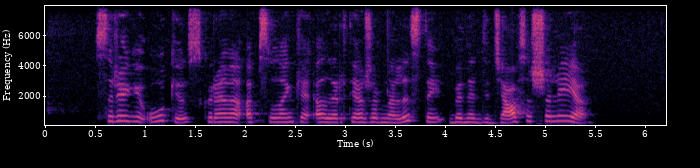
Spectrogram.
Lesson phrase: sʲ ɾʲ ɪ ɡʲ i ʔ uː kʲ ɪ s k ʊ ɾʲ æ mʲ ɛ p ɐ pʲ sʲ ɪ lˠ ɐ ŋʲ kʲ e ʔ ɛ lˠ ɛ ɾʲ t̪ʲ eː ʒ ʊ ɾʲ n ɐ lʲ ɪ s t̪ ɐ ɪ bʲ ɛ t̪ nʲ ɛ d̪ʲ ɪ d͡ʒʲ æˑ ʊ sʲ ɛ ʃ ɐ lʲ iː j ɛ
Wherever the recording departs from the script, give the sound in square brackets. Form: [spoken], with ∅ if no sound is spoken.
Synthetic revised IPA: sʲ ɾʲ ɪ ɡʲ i ʔ uː kʲ ɪ s k ʊ ɾʲ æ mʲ ɛ [ʔ] ɐ pʲ sʲ ɪ lˠ ɐ ŋʲ kʲ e ʔ ɛ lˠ ɛ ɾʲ t̪ʲ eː ʒ ʊ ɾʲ n ɐ lʲ ɪ s t̪ ɐ ɪ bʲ ɛ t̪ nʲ ɛ d̪ʲ ɪ d͡ʒʲ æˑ ʊ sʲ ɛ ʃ ɐ lʲ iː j ɛ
